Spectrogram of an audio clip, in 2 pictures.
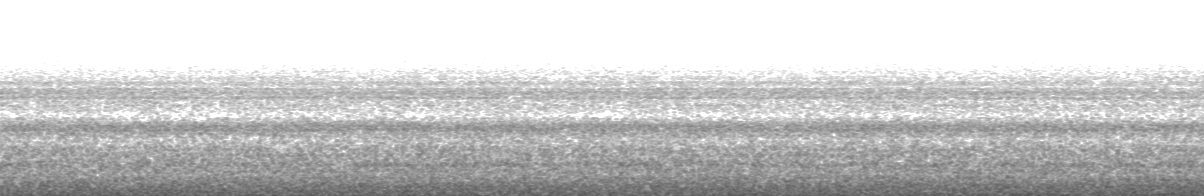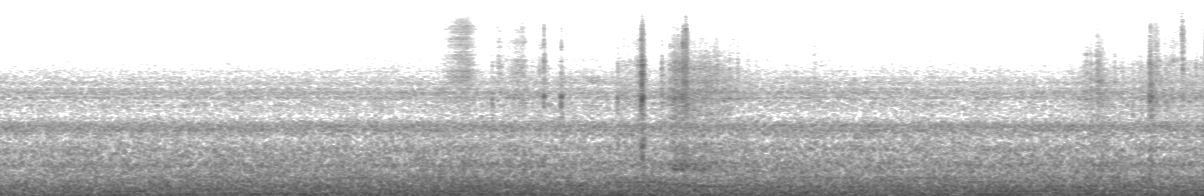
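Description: Steady low engine and road rumble from a car crawling through dragging, stop-and-go traffic, heard from inside the cabin, with faint higher rattles and clicks toward the end.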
